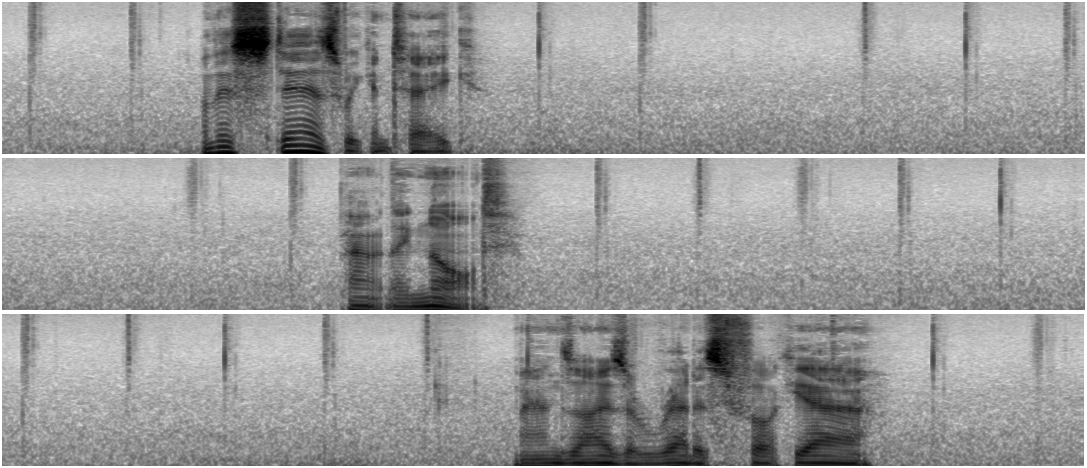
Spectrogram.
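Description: A young man speaks into a microphone in short bursts.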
